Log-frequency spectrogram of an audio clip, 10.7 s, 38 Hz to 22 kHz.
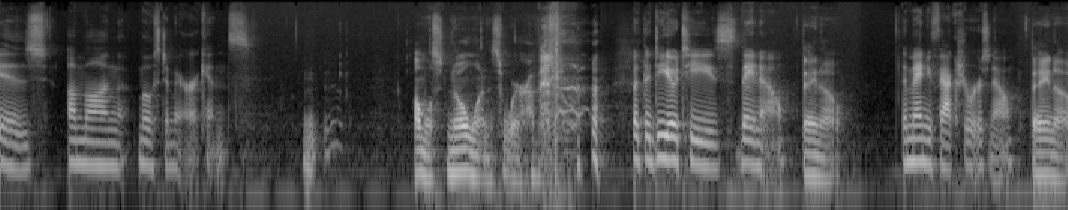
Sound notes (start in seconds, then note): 5.4 laughing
